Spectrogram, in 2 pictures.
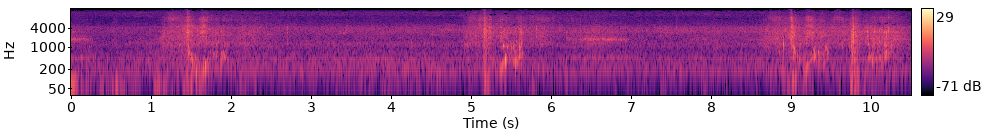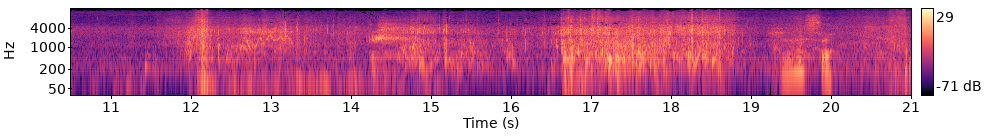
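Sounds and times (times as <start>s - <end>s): fish splashing at surface: 11.9s - 18.9s.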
